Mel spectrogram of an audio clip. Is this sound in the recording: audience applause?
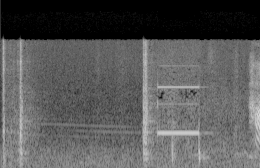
no

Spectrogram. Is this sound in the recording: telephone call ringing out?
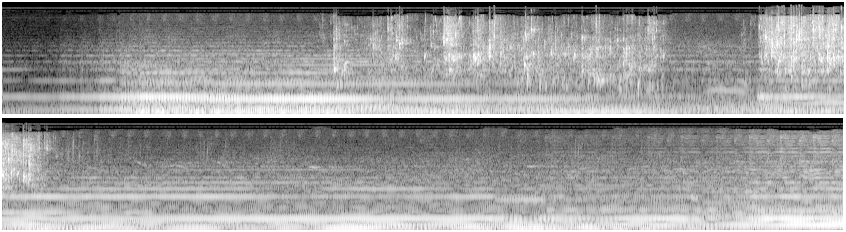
no

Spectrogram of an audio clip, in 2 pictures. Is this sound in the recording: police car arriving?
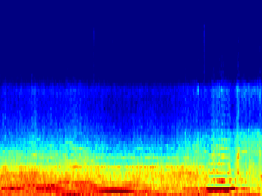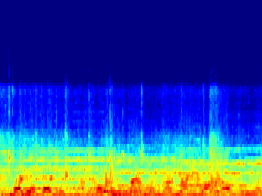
yes

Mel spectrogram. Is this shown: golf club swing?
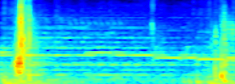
yes

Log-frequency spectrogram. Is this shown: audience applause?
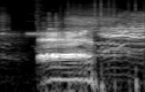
no

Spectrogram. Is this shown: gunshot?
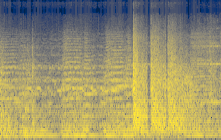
yes

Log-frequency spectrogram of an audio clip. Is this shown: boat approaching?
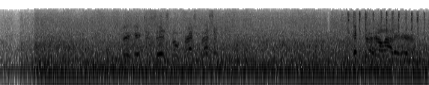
yes

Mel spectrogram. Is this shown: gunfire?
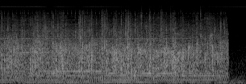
no

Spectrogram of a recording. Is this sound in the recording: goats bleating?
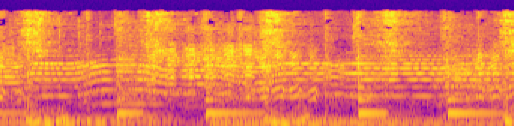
yes

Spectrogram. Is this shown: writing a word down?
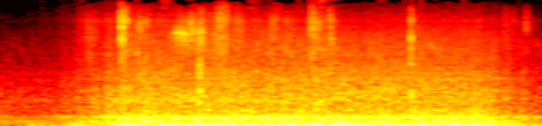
no

